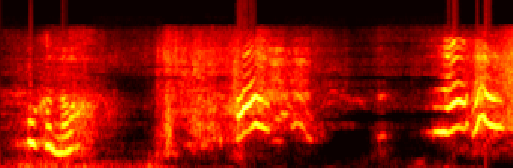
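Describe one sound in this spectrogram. A young woman cries out in alarm.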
